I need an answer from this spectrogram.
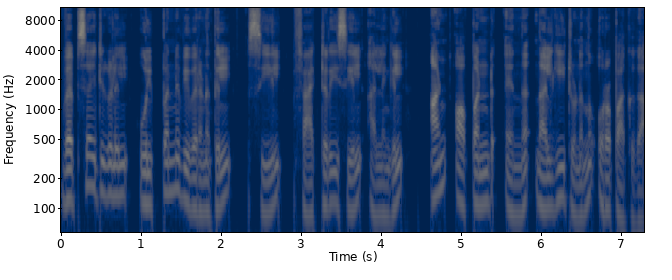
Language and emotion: Malayalam, neutral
